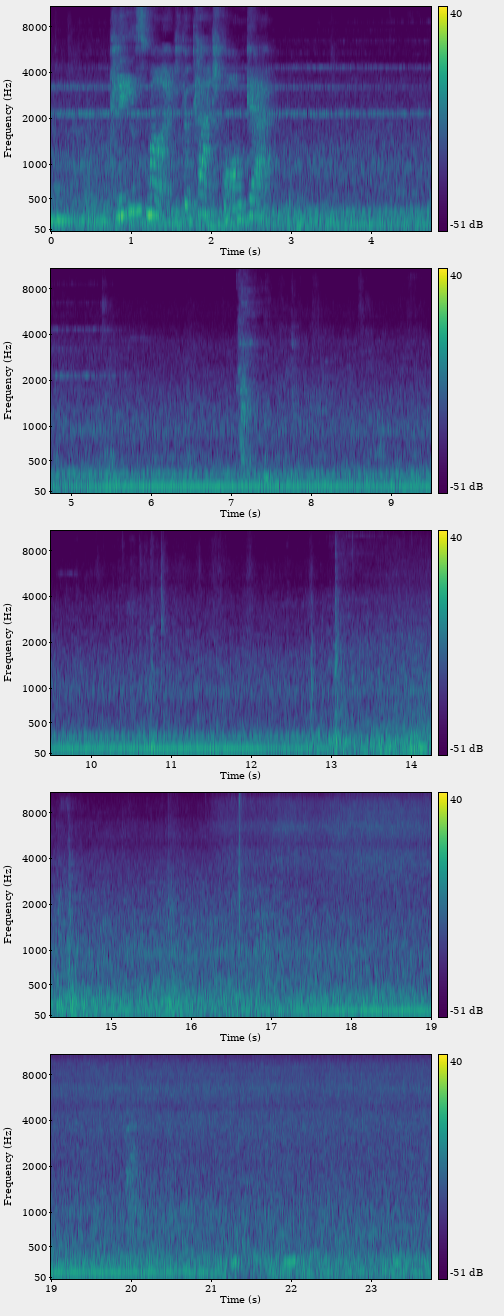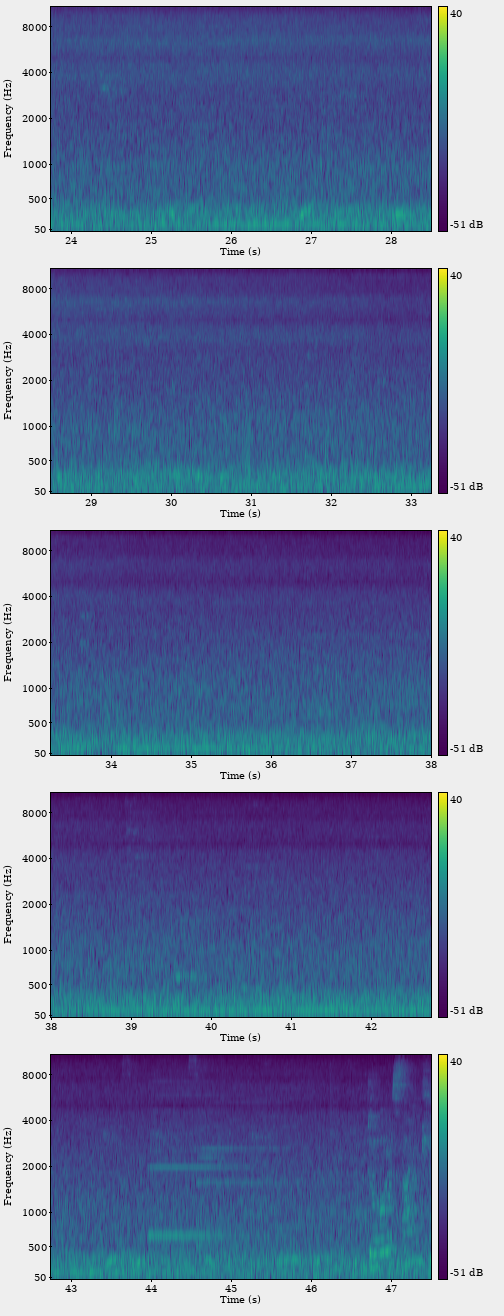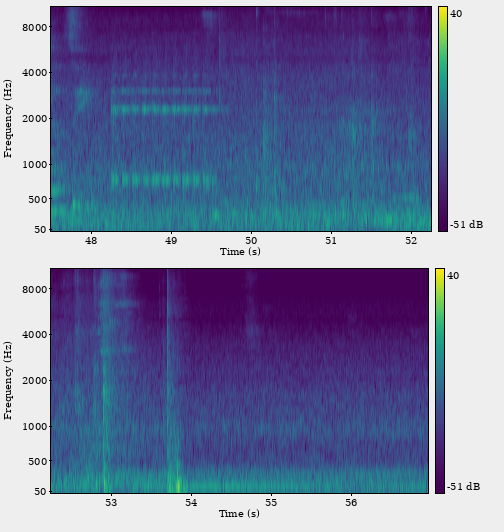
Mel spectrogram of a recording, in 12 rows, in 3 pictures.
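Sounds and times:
train air-conditioning hum: 0.0s - 56.9s.

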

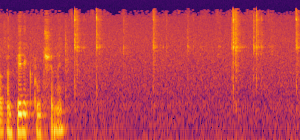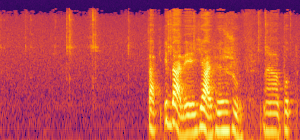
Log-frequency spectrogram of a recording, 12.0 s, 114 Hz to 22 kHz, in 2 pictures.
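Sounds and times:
knitting needles clicking: 1.3s - 12.0s.

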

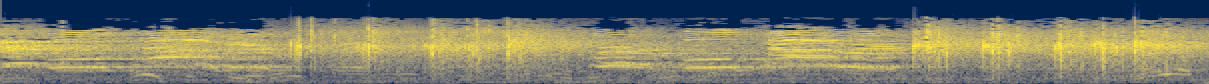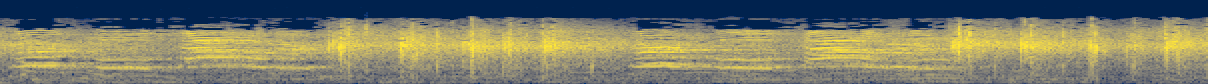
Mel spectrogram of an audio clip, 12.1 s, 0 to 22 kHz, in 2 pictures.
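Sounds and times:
cheerleaders chanting: 0.0s - 1.8s, 2.7s - 4.9s, 5.7s - 11.3s
sharp claps: 1.4s - 2.9s, 4.5s - 6.0s, 7.6s - 9.2s, 10.7s - 12.0s.

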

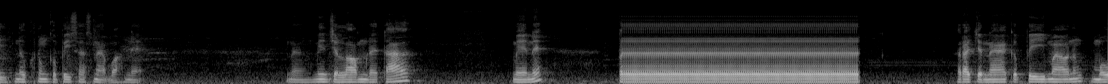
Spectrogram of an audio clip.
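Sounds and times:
loud electronic buzzing tone: 6.2s - 8.6s.

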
